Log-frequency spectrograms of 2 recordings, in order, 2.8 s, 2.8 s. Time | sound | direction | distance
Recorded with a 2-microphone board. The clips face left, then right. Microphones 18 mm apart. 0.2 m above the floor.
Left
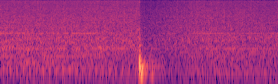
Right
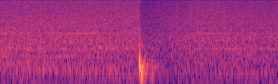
1.4 | a thud | 5° left (ahead or behind) | 1.4 m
